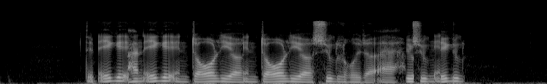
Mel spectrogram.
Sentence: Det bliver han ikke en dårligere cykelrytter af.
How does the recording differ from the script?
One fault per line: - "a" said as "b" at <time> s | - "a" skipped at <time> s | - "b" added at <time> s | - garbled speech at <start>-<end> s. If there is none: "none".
- "bliver" said as "ikke" at 1.0 s
- "en dårligere" added at 2.4 s
- garbled speech at 4.1-4.7 s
